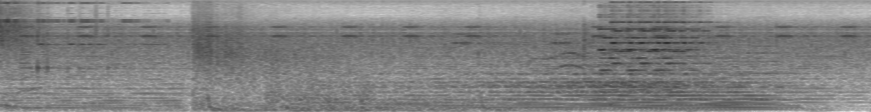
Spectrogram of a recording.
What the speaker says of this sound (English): But I can't not use the tri-rocket launcher.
